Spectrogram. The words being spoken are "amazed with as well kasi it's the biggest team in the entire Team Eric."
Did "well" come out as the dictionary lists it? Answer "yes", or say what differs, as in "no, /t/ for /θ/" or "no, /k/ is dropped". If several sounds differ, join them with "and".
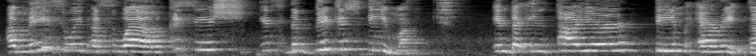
yes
